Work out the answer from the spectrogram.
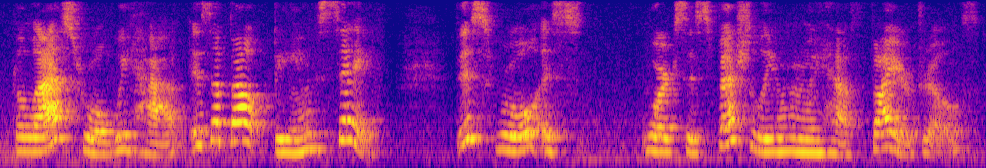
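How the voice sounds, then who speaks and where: A woman with a high, very animated voice acts as a teacher in a puppet show. She explains things in simple, deliberate words. The recording is echoey and picked up from a little way off. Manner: instructive, simple wording with deliberate enunciation. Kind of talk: slow, scripted classroom puppet show. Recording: roomy, distant mic with faint noise.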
